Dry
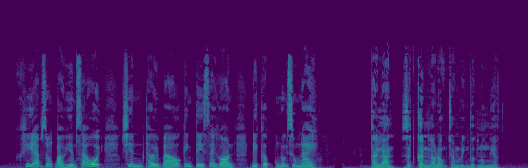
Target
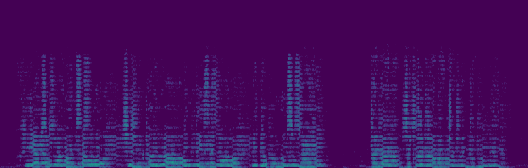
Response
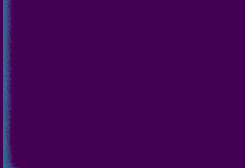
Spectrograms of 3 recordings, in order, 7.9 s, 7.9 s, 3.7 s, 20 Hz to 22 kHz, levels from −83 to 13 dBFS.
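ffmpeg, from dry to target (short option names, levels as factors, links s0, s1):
-filter_complex "[0:a]asplit=2[s0][s1];[1:a]atrim=start_sample=2205,lowshelf=f=310:g=-9,adelay=106[s2];[s1][s2]afir=irnorm=-1:irlink=0,volume=0.473[s3];[s0][s3]amix=inputs=2:normalize=0,afftfilt=real='hypot(re,im)*cos(2*PI*random(0))':imag='hypot(re,im)*sin(2*PI*random(1))':win_size=512:overlap=0.75,acontrast=37,alimiter=limit=0.0794:level=0:latency=1:release=47,highpass=180,afftfilt=real='re*gt(sin(2*PI*2*pts/sr)*(1-2*mod(floor(b*sr/1024/290),2)),0)':imag='im*gt(sin(2*PI*2*pts/sr)*(1-2*mod(floor(b*sr/1024/290),2)),0)':win_size=1024:overlap=0.75,volume=0.708"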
